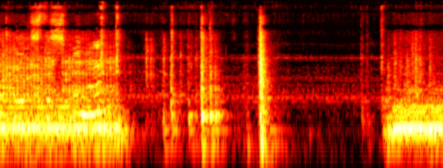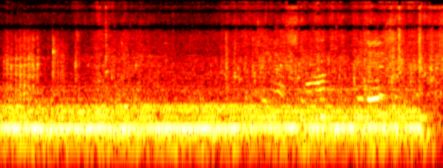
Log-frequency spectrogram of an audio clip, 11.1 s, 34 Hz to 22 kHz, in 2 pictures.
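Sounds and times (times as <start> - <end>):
washing machine motor humming: 0.0 - 11.0.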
